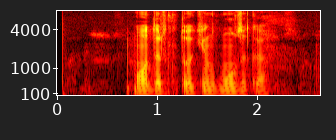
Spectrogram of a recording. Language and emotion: Russian, neutral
